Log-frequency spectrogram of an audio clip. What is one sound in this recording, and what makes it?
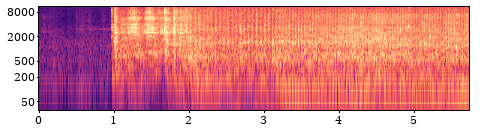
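A bus engine starts and rumbles steadily.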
